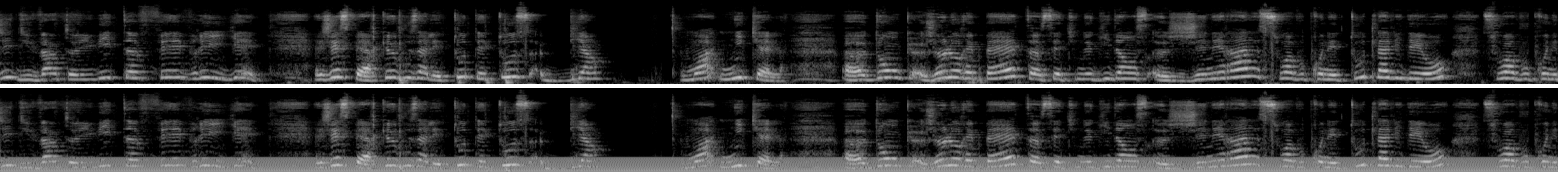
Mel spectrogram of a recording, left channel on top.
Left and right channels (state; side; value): noise; right; hum, 2 dB below the sound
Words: du 28 février. J'espère que vous allez toutes et tous bien. Moi, nickel. Donc, je le répète, c'est une guidance générale. Soit vous prenez toute la vidéo, soit vous prenez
